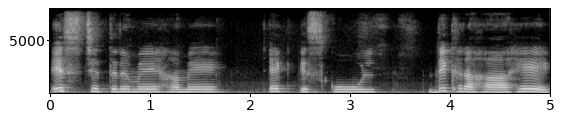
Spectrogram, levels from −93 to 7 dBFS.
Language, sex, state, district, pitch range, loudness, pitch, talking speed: Hindi, female, Madhya Pradesh, Bhopal, 225-250 Hz, -16 LUFS, 235 Hz, 110 wpm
